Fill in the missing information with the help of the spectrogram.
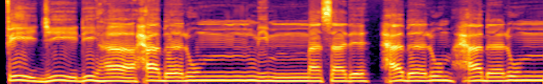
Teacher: dikarenakan masih ada kata berikutnya sehingga qalqalah tidak terlalu jelas di situ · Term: qalqalah sughra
